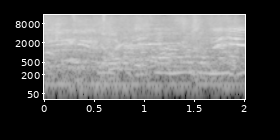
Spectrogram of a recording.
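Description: Several people talking at once, with a steady low hum underneath.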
